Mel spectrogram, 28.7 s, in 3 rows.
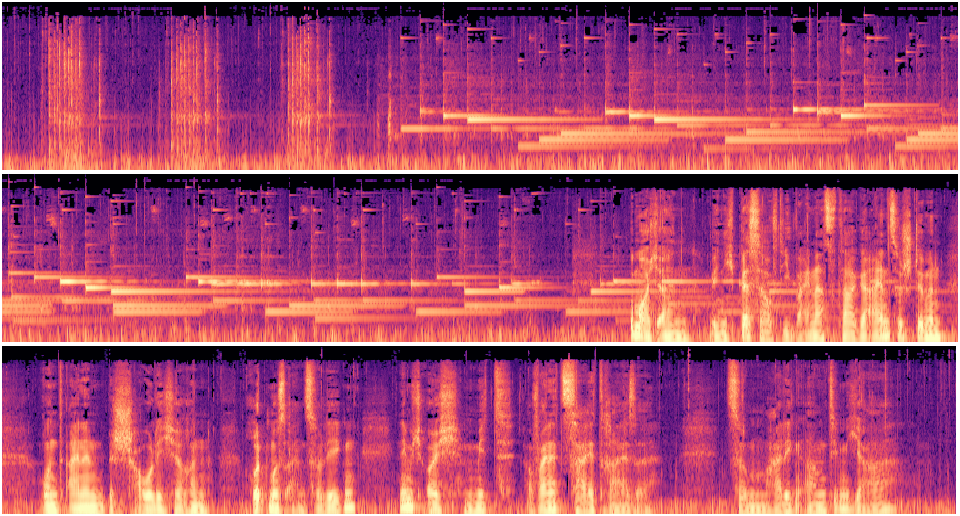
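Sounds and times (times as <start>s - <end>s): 
music box playing: 2.8s - 20.0s
speech: 15.8s - 25.7s, 26.4s - 28.2s.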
